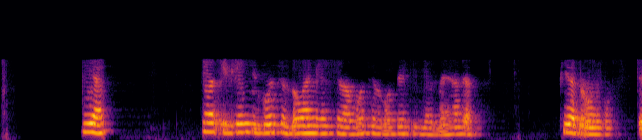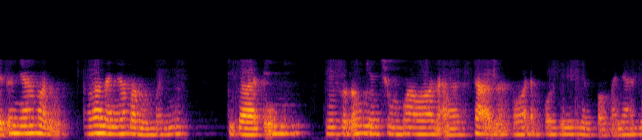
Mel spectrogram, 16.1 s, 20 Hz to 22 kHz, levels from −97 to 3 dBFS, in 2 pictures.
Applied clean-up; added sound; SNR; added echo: neural mask model DeepFilterNet 3.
